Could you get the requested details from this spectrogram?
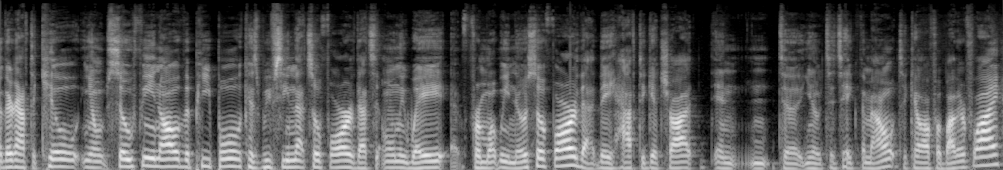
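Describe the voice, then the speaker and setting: A man's voice: a little high, a bit bright. A young man giving a casual, rambling recap of a TV episode, full of restarts and fillers. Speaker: YouTube show reviewer.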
